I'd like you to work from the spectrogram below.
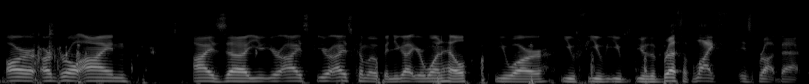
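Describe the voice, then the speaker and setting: A man's voice: on the high side, level tone, a little hiss or hum. A man running a tabletop role-playing game, talking casually with many fillers and restarts. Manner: halting, full of fillers, casual. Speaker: game master.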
